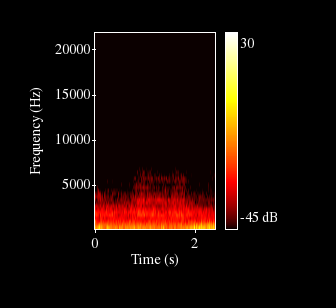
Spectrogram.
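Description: Wind buffeting the microphone: a steady low rumble and hiss with no other distinct sound.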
